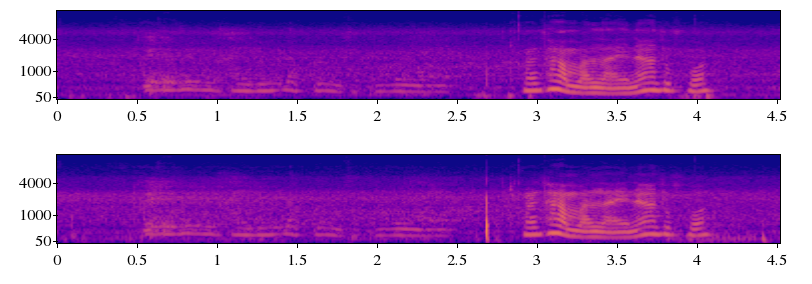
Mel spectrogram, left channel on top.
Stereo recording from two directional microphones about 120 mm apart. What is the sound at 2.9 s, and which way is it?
Speech, 25° left (ahead or behind).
